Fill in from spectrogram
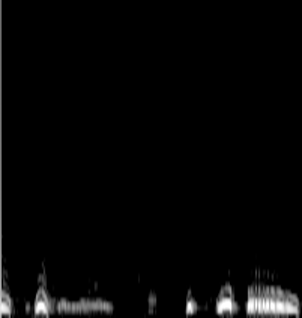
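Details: Spotted dove in the two-ending style, challenging wild birds to fight. It gives a few hooked coos and a soft low murmur, then a quick pair of notes. The clip ends on a long, strongly pulsed purr.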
